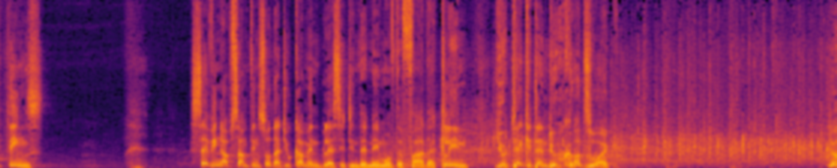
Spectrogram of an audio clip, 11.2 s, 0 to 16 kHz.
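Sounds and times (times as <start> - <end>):
speech: 0.1 - 0.6, 2.6 - 8.4
audience clapping: 5.4 - 11.1.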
